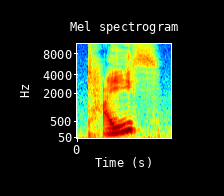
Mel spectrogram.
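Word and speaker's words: Tais: using this rifle like tice t his name is spelled t-a-i-s and he is a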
